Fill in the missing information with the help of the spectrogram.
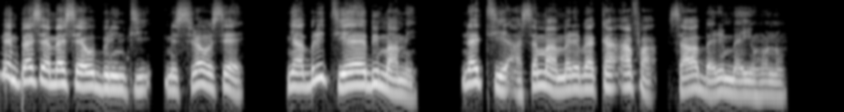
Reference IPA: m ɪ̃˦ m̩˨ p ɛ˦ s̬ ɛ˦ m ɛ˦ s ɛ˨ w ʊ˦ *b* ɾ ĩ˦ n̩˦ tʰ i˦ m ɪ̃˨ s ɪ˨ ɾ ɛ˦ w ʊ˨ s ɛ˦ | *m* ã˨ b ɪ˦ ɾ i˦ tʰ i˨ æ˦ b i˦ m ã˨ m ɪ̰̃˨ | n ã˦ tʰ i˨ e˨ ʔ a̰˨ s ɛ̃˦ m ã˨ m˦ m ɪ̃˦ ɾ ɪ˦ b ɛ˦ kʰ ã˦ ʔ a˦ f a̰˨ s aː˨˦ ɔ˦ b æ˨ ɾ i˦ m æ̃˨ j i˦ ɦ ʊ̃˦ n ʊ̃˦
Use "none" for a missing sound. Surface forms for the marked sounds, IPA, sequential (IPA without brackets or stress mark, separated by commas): b, ɲ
